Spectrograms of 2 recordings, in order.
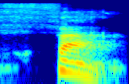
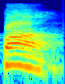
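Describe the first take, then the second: First: The first sound is breathed between lip and teeth. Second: The first sound is a stop using both lips. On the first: The speaker calls it right. "tapi fa" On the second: The speaker calls it wrong. "Tidak pak"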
